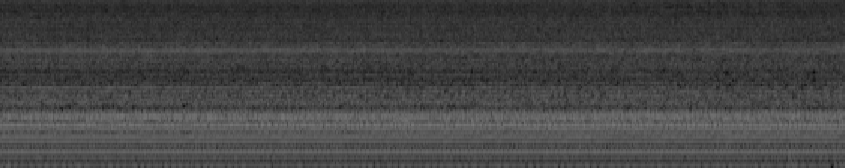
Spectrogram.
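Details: Compressor blowing air through an unheated Panoramic RV's water lines during winterization, after pressure dropped as the system drained; steady motor buzz at constant pitch, no stutter or labouring, normal running while the side shower is opened.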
